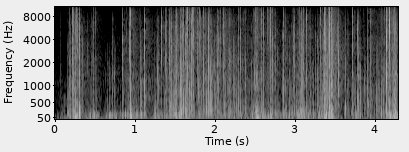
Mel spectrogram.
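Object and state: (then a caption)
Metallized plastic chip bag being crinkled. A partly filled Doritos chip bag of foil-lined, metallized plastic is squeezed and crinkled with the fingers. It makes a dense, continuous run of bright crackles and crinkles with sharper crunchy snaps scattered through, at a fairly quiet level.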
